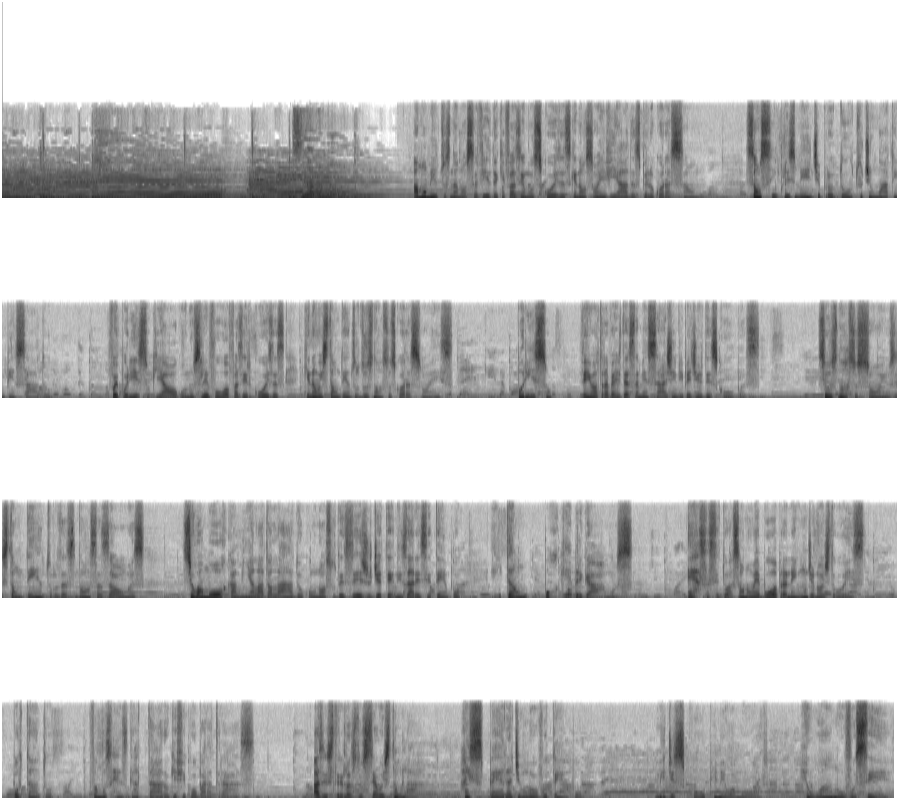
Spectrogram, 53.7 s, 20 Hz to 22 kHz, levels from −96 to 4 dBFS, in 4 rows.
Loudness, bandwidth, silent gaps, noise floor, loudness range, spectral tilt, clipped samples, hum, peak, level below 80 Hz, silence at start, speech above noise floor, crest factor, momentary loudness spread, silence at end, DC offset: -22 LUFS; 11 kHz; none; -43 dBFS; 5 LU; -3 dB/octave; under 0.1%; none; -2 dBFS; -40 dBFS; 0 s; 20 dB; 22 dB; 17 LU; 0 s; under 0.1%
